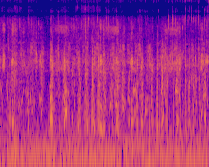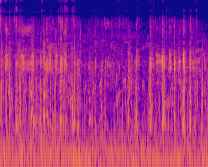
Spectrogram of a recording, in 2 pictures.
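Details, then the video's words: Ducks quacking in a dense run of short, harsh, broadband calls that repeat almost continuously, with bright chirps from other birds singing underneath and a steady low background hum. "Cute Duck Quack Sound Effect with Birds Singing"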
